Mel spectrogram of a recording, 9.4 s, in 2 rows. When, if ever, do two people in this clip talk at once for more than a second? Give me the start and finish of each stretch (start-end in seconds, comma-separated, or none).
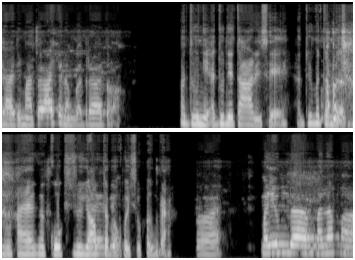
none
